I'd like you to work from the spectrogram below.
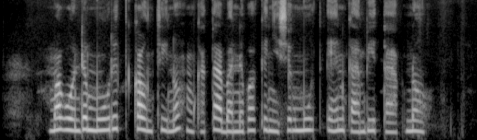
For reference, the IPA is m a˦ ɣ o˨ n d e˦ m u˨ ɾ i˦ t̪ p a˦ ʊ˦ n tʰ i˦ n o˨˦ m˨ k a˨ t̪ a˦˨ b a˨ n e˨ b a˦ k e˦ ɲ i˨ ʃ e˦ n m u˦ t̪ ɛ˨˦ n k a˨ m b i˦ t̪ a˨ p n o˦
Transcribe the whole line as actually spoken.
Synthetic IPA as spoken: m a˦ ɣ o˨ n d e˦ m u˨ ɾ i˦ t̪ k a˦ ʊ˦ n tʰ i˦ n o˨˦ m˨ k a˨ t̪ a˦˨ b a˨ n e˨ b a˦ k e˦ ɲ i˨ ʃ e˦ ŋ m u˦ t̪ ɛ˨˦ n k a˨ m b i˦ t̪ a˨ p n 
